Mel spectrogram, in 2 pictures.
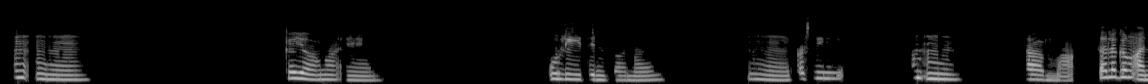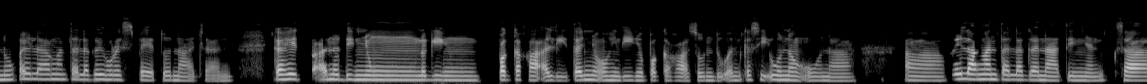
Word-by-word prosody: Mm. 225 -7 -2 2.0
Kaya 280 -3 +4
nga, 225 0 -3
eh. 195 -1 -6 1.7
Ulitin 235 -4 -1
pa 200 -1 -7
no'n. 195 +2 -5 0.9
Hmm, 215 -5 -5
kasi 275 +2 -4 0.7
mm, 255 -6 0 0.6
tama. 220 -3 -1 0.2
Talagang 335 0 +3
ano 220 0 +2
kailangan 240 -1 0
talaga 225 -1 -1
'yong 225 -1 +1
respeto 200 -2 -3
nandiyan, 90 - -6 0.4
kahit 230 0 +5
pa - - 0
ano 230 0 +4
din 215 -1 +2
'yong 210 0 +4 0.4
naging 200 -1 +1 0.2
pagkakaalitan 200 -1 +3
niyo - - +1
o 195 - +1
hindi 195 0 -1
niyo 190 - -1
pagkakasunduan. 185 -1 -2
Kasi 210 +1 -4
unang-una, 185 -5 -1 0.6
ah, 185 -1 -1
kailangan 240 0 +6
talaga 215 -2 +1
natin 190 -1 +1
yan 180 0 -2 0.2
sa 195 -2 +5
210 Hz, 100 wpm, -24 LUFS, 195-235 Hz, 2.0 s, kailangan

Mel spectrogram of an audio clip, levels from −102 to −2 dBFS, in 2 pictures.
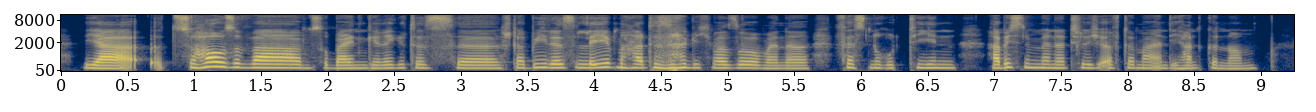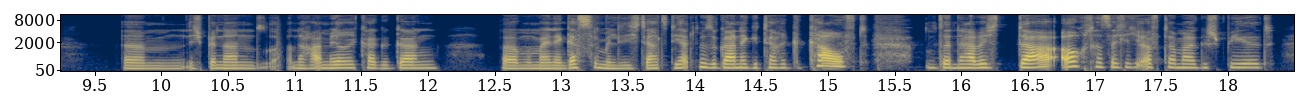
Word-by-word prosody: ja, 175 -3 +6
äh, - - -6
zu 220 -1 +2
Hause 255 -4 +7
war, 205 -2 +5
so 185 - -3
mein 180 0 0
geregeltes, 190 +1 -2
äh, 180 -1 0
stabiles 210 +2 -1
Leben 215 +1 0
hatte, 205 +1 +1
sage 200 +2 +2
ich 205 0 -12
mal 195 -1 -1
so, 190 -1 -2
meine 170 0 -4 0.2
festen 210 -2 -2
Routinen, 200 0 -6 0.3
habe 195 +4 +4
ich 235 - 0
sie 230 - -4
mir 210 -2 -3
natürlich 195 +1 -4
öfter 195 +1 -5
mal 185 -1 -4
in - - -7
die 170 - -8
Hand 175 +2 -6
genommen. 165 -1 -8 0.7
Ähm, 165 -1 -6
ich 165 - -8
bin 180 0 -4
dann 175 0 -3
s 200 - -13 0.2
nach 180 0 -6
Amerika 195 +1 -1
gegangen, 185 +1 -3 0.5
ähm, 170 0 0
wo 175 - -7
meine 170 -1 -2
Gastfamilie, 200 -2 0
die 170 - -8
ich 170 - -6
da 175 - 0
hatte, 180 - -8
die 205 - -2
hat - - -7
mir 245 - -1
sogar 215 -1 +3
'ne 215 - 0
Gitarre 210 0 -5
gekauft 155 -7 +2 0.4
und 205 0 -9
dann 210 -1 0
habe 205 0 +4
ich 215 -1 -2
da 225 -1 +7
auch 280 +1 +6
tatsächlich 240 -2 -3
öfter 230 - -2
mal 215 -1 -1
gespielt, 220 +1 -6
195 Hz, 205 wpm, -21 LUFS, 180-215 Hz, 0.7 s, Hause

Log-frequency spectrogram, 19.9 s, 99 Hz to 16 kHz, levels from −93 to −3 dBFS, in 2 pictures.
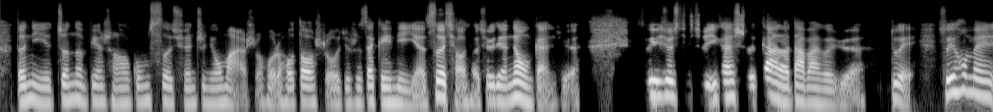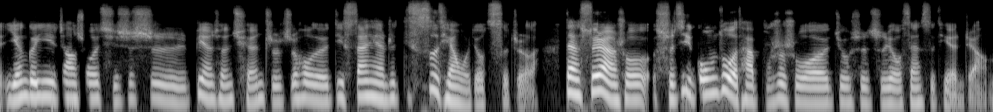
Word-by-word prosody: “等 160 +3 +2
你 150 -4 -2
真 175 +3 0
的 180 - -1
变 160 +1 -4
成 145 -2 -7
了 150 - -4
公 160 +1 -6
司 165 0 -5
的 150 - -2
全 145 +1 -7
职 155 - -9
牛 145 +1 -4
马 150 - -1
的 - - -8
时 - - -13
候， 155 +1 -5
然 - - -4
后 145 -1 -2
到 155 -1 +4
时 - - -9
候 - - -3
就 150 +1 -8
是 150 - -7
再 165 - +2
给 155 -1 +1
你 145 -3 -2
颜 - - -2
色 200 -2 +7
瞧 - - -1
瞧”， - - -5
就 170 - -5
有 165 - +2
点 160 0 +2
那 195 - +8
种 170 -5 +5
感 - - -3
觉。 - - -11 0.8
所 - - +2
以 200 - +5
就 205 -1 +6
其 190 - -6 0.2
实 170 - 0
一 175 - +3
开 195 +1 +5
始 - - -1 0.2
干 220 -5 +9
了 160 - +6
大 165 0 +5
半 155 -1 +1
个 140 -1 -3
月， - - -6 0.3
对， 180 -3 0 0.2
所 220 - +5
以 - - +8
后 265 +2 +2
面 210 -6 +2
严 180 +3 +2
格 200 - +4
意 200 - 0
义 195 - 0
上 185 +1 -1
说， 185 +1 -4
其 160 -2 -11
实 165 +3 -9
是 165 -4 -5
变 200 -6 -1
成 175 -1 -6
全 165 0 -6
职 160 -3 -8
之 170 +3 -6
后 185 -1 -1
的 165 -1 -1
第 190 +3 -7
3 205 +3 0
天， 190 -2 +1
还 175 - -7
是 185 - -4
第 185 +2 -20
4 270 - -3
天 175 -6 0
我 135 - -7
就 70 - -7
辞 - - -10
职 - - -13
了， - - -11 0.3
但 240 -2 +8
虽 255 +6 +5
然 230 -9 +8
说 175 0 -1
实 180 - -3
际 250 +5 -2
工 220 +4 +2
作 250 -7 +6
它 170 0 0
不 150 -1 -19
是 180 +2 -3
说， 155 -2 -1
就 155 +1 -8
是 150 0 -10
只 145 +1 -9
有 140 -2 -3
3-4 150 -1 -8
天 - - -8
这 - - -12
样 - - -8
170 Hz, 310 characters per minute, -22 LUFS, 155-190 Hz, 0.8 s, 干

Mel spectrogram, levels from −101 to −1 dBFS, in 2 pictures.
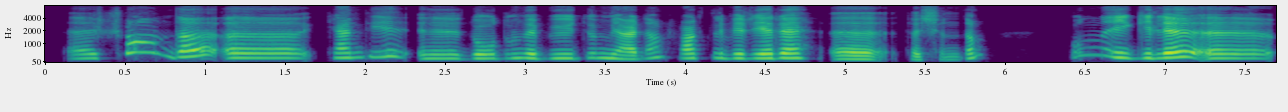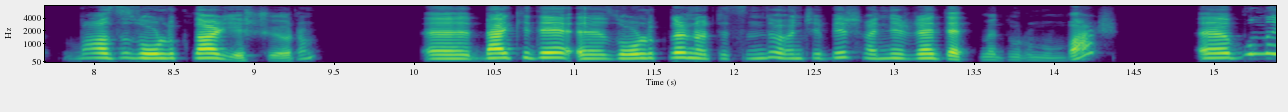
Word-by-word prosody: Eee, 215 +2 -11
şu 255 - -10 0.2
anda, 300 +4 -2 0.5
eee, - - -19
kendi, 270 +5 -9
eee, 210 0 -10
doğduğum 220 +2 -7
ve 225 -2 -4
büyüdüğüm 225 +2 -9
yerden 220 +6 -5
farklı 235 -1 -8
bir 225 0 -3
yere, 235 +1 0 0.2
eee, 180 -2 -3
taşındım. 150 - -12 0.5
Bununla 390 -3 -18
ilgili, 240 -2 -1
eee, 225 -5 +1
bazı 245 +1 -1
zorluklar 235 0 +6
yaşıyorum. 125 - -8 0.7
Eee, 205 0 +2
belki 245 +1 +6
de, 260 0 +7
eee, 210 0 +1
zorlukların 235 +5 +3
ötesinde 215 +3 -6
önce 225 -2 -6
bir, 265 +1 -3
hani, 220 -1 -4
reddetme 180 - +1
durumum 130 -4 -21
var. - - -2 0.5
Eee, 245 +1 +5
bununla 460 +1 -2
230 Hz, 135 wpm, -21 LUFS, 210-245 Hz, 0.7 s, de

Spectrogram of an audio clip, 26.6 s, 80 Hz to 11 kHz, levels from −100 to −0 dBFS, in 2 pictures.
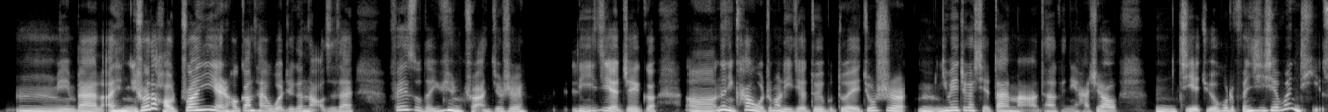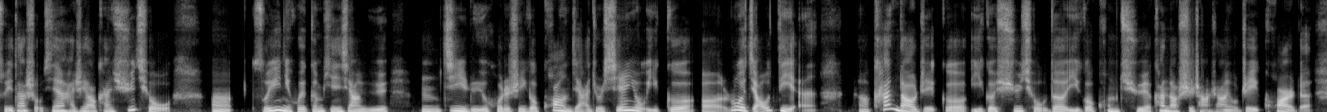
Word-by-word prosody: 嗯， 230 -4 +1
明 180 -2 -1
白 190 -1 +3
了， - - -4
哎， 225 - +5
你 215 -3 +5
说 310 +10 +6
得 - - +6
好 175 - +4
专 295 - +6
业， 335 -2 +4
然 225 - +2
后 225 - 0
刚 255 +2 +2
才 245 -3 -1
我 230 -4 -2
这 200 - -7
个 220 - -3
脑 225 -2 -1
子 180 +2 -11
在 200 -1 -3 0.3
飞 325 +2 0
速 305 -5 -5
的 210 -4 -4
运 235 +2 +3
转， 175 - -2
就 205 +4 -5
是 205 -1 -3 0.4
理 220 +3 -3
解 255 - +1
这 195 +4 -2
个 175 -1 -3 0.3
呃， 215 -1 0
那 345 - +6
你 290 - +5
看 325 +6 +2
我 - - +1
这 - - -6
么 260 - +2
理 175 -2 -2
解 180 -3 -3
对 200 +3 -2
不 170 - -9
对？ 175 -1 0
就 245 +10 -1
是 255 -5 +1
嗯， 205 -2 0
因 250 - +4
为 290 - +5
这 285 - -4
个 275 - +2
写 - - -7
代 225 +1 +1
码 185 -4 -2
它 195 -1 -6
肯 185 -4 -19
定 185 - -12
还 180 - -7
是 190 - -7
要， 205 -1 0 0.4
嗯， 185 -2 -1
解 185 +1 0
决 - - -2
或 255 +4 -1
者 255 - -3
分 230 +2 +2
析 260 +1 0
一 - - +1
些 280 +2 +1
问 395 +9 -2
题， - - -5
所 - - -5
以 - - +1
它 235 -1 0
首 240 - -5
先 230 +2 +1
还 220 - -4
是 200 - -5
要 200 - 0
看 210 -1 -5
需 300 +10 0
求。 - - -3 0.4
呃， 180 -5 0 0.2
所 - - -5
以 300 - +7
你 245 -7 +6
会 185 -2 -2
更 190 +1 -3
偏 190 0 -1
向 180 -3 -1
于， 170 +2 -1 0.3
嗯， 170 -1 -2
纪 230 -2 +2
律 175 -2 0
或 190 -2 -3
者 - - -1
是 - - -4
一 - - -3
个 170 0 -1
框 240 +3 +1
架， 185 - -4
就 180 - -4
是 - - -5
先 295 - +5
有 270 -7 +4
一 - - -3
个， 180 -2 -1
呃， 170 0 -3
落 305 0 +4
脚 265 - 0
点， 270 -2 -1 0.4
呃， 170 -2 -5
看 385 - +3
到 245 - +5
这 165 0 -4
个 - - -3
一 180 -1 -5
个 170 0 -1
需 220 +6 -1
求 215 - -5
的 170 -3 0
一 - - -1
个 150 - -2
空 195 +3 -2
缺， 190 +2 -2
看 245 +4 +1
到 190 - +1
市 220 - -2
场 210 -2 -5
上 165 -3 -4
有 160 - -7
这 175 - -4
一 160 - 0
块 - - -1
儿 - - +3
的， - - -7
205 Hz, 305 characters per minute, -23 LUFS, 180-245 Hz, 0.4 s, 以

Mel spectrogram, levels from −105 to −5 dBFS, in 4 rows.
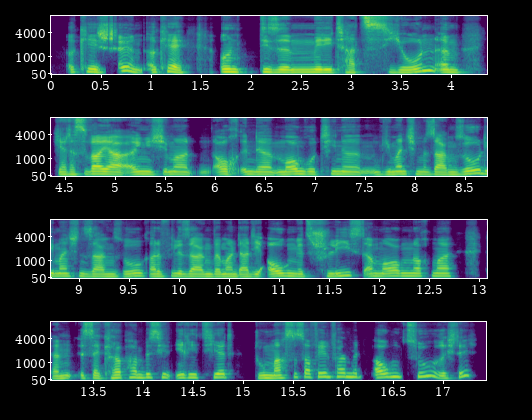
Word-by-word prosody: Okay, 145 +1 0
schön. 175 +1 +3
Okay, 140 -3 +1 0.3
und 150 -2 +4
diese 140 -2 +4
Meditation, 135 - +3
ähm 135 -2 +1 0.3
ja, 130 - -1
das 130 +2 +1
war 145 0 +8
ja 130 -2 +6
eigentlich 135 -1 +1
immer 130 -2 -1
n 85 - -14
auch 140 0 -1
in 135 0 -2
der 130 -1 +1
Morgenroutine, 135 +1 0
wie 125 +1 -4
manche 140 0 -1
mal 130 - -2
sagen 125 0 0
so, 150 +9 +1
die 155 - -1
manchen 140 -1 -2
sagen 125 0 -1
so, 130 +5 -2
gerade 130 -3 -3
viele 140 +2 -3
sagen, 125 -1 0
wenn 125 - -1
man 125 0 -1
da 120 - 0
die 120 +1 -4
Augen 140 +1 +2
jetzt 125 -1 -4
schließt 160 +6 -3
am 140 - -2
Morgen 150 +1 0
noch 145 0 -3
mal, 145 -1 -2 0.3
dann 125 +2 -2
ist 135 -1 -2
der 140 -3 -2
Körper 160 +6 -2
'n 165 - -2
bisschen 180 0 -2
irritiert. 170 +3 -2 0.2
Du 140 - -1
machst 145 +4 +1
es 195 - -3
auf 195 0 -3
jeden 210 -1 0
Fall 215 0 -2
mit 200 -2 -2
Augen 195 +5 +1
zu, 240 +4 -3
richtig? 215 - -4
140 Hz, 200 wpm, -22 LUFS, 130-150 Hz, 0.3 s, war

